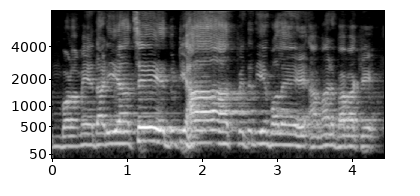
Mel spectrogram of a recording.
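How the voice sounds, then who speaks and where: A man preaching an Islamic sermon at an outdoor gathering, swinging between high shouted chant and low intimate speech. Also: normal speed, echoey room, in a large hall, soft background music. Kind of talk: rhythmic shouted waz sermon.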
